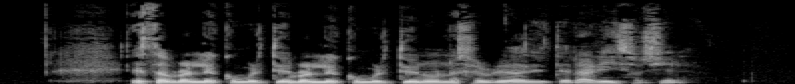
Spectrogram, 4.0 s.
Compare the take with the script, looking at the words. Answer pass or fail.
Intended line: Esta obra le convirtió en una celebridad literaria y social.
fail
